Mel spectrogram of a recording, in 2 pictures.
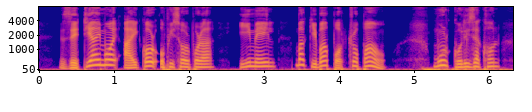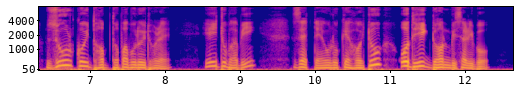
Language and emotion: Assamese, fearful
